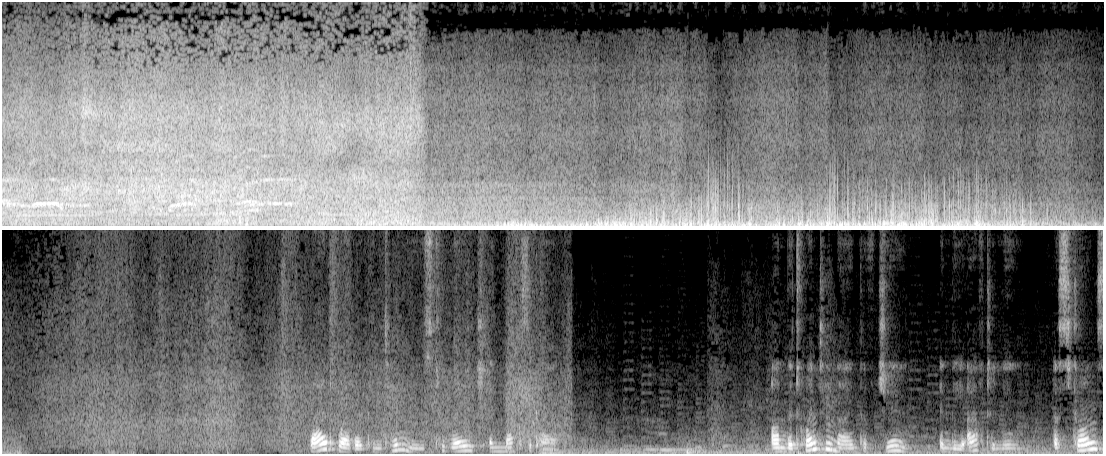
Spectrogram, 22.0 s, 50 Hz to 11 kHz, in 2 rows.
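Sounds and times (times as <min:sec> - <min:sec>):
storm wind gusting: 0:00.0 - 0:11.3.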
